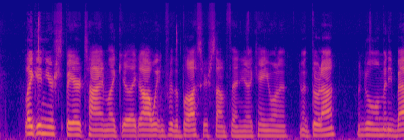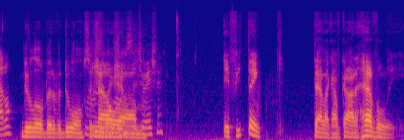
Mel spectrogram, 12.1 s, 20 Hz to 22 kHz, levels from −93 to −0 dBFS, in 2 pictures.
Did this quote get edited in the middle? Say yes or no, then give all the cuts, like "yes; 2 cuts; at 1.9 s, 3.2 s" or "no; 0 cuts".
no; 0 cuts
